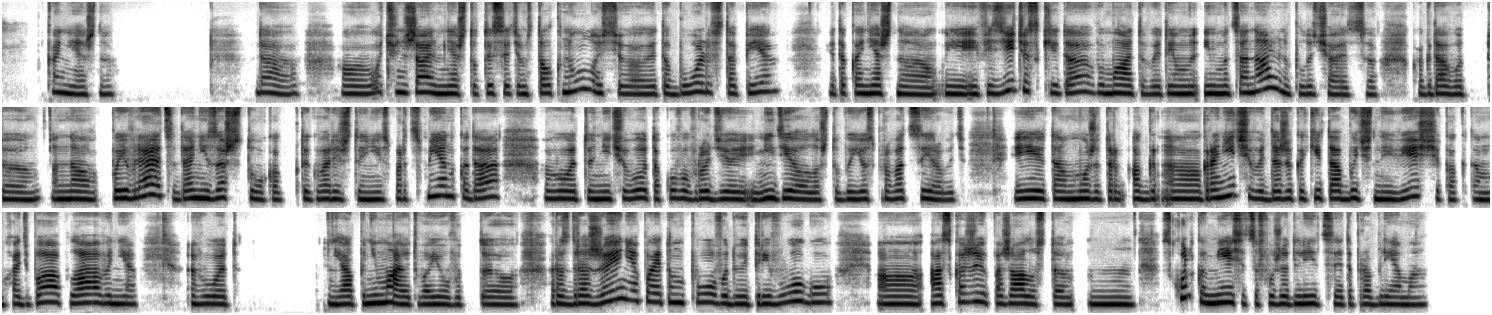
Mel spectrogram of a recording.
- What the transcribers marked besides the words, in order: tapping
- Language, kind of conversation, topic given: Russian, advice, Как внезапная болезнь или травма повлияла на ваши возможности?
